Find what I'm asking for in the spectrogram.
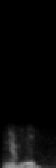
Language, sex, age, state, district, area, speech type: Bodo, male, 18-30, Assam, Kokrajhar, rural, conversation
